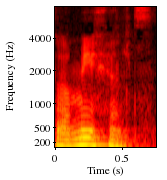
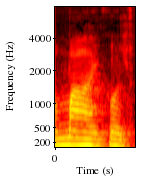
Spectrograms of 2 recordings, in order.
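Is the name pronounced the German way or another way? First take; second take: German; non-German. First: The name is said with a German pronunciation. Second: The name is said with a non-German pronunciation. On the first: The speaker calls it right. "es un alemán, se pronuncia Robert Michels" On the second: The speaker calls it wrong. "lo pueden encontrar pronunciado Michaels, pero no"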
